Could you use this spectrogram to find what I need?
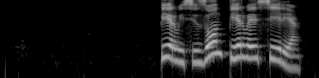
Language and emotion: Russian, positive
